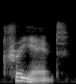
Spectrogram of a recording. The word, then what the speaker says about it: Treant: on uh tolkin inss the word trient refers to tree and giant so Triant is the correct pronunciation of their name now what are they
